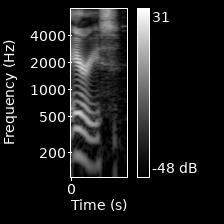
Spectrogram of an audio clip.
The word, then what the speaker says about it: Aerith: I'm like oh you mean arias okay yeah Ares no no it's Aerith know it's arias it's Ares it's always gonna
